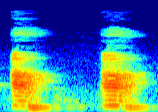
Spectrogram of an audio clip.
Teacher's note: আ হচ্ছে আমাদের কেন্দ্রীয় বিবৃত, আকে বলা হয় কেন্দ্রীয় বিবৃত।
